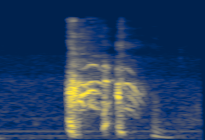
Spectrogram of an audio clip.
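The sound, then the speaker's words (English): A loud cough: one sharp burst followed by a couple of quick rasping after-pulses, then quiet. No one speaks. “Excuse me while I cough.”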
